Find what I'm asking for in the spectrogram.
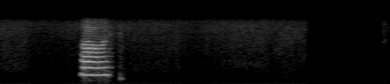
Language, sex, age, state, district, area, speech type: Santali, female, 18-30, Jharkhand, Seraikela Kharsawan, rural, conversation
